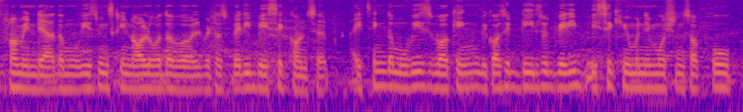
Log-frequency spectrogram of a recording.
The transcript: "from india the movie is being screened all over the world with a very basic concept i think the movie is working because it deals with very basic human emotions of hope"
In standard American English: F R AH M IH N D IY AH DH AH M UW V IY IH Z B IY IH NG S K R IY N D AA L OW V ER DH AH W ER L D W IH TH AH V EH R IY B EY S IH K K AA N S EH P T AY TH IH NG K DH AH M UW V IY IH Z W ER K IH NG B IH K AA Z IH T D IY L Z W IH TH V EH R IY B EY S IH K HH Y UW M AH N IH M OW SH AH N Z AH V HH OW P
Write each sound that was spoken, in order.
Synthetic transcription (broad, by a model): F R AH M IH N D IY AH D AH M UW V IY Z B IY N S K R IY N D AA L OW V ER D AH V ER L D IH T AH V EH R IY B EY S IH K K AA N S EH P T AY T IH NG K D AH M UW V IY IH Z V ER K IH NG B IH K AA Z IH T D IY L Z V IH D V EH R IY B EY S IH K HH Y UW M AH N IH M OW SH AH N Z AH V HH OW P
